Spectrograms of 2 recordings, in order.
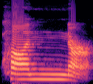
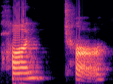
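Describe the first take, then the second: First: The T is dropped, leaving only an N. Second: The T in the middle is clearly pronounced. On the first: "punner with an N. You kind of drop that T" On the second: "You can either say punter"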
